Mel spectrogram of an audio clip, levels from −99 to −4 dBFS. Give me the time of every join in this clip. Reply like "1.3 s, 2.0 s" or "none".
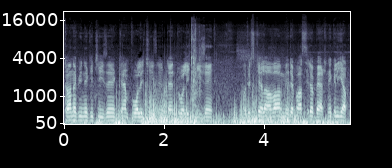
none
